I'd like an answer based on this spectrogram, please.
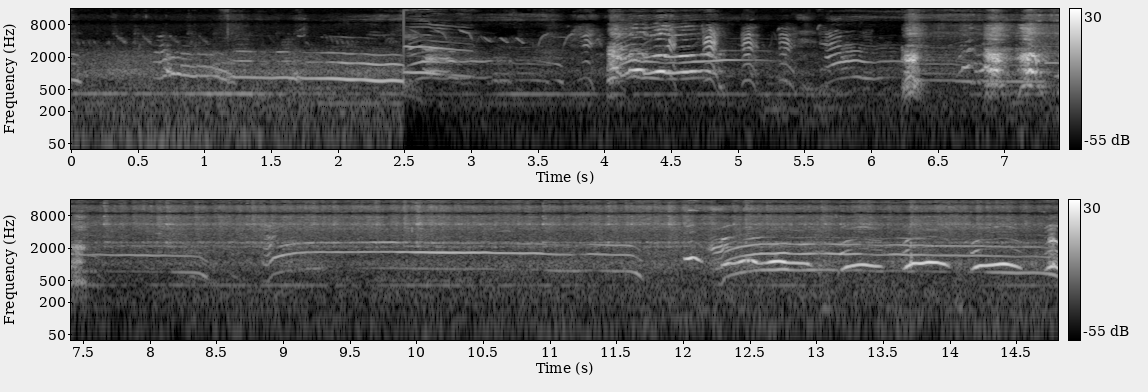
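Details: Rescued wolf pups howling together in a small group of wild animals; overlapping drawn-out tonal howls that slide and waver, several voices at once, broken by short yelps and sharp clicks, with gaps between bursts.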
